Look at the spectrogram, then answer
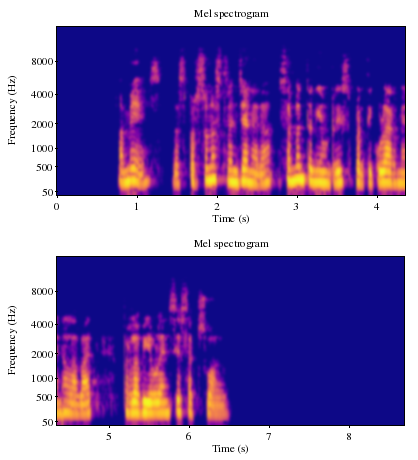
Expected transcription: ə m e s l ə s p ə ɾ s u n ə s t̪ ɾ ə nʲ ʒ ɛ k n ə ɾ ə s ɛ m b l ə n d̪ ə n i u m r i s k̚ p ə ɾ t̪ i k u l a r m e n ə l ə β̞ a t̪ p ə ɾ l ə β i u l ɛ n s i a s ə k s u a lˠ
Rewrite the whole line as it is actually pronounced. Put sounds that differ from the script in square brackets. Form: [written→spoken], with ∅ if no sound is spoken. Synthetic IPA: ə m e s l ə s p ə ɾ s [u→o] n ə s t̪ ɾ ə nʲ ʒ ɛ [k→∅] n ə ɾ ə s ɛ m b l ə n [d̪→t̪] ə n i u [m→n] r i s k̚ p ə ɾ t̪ i k u l a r m e n ə l ə β̞ a t̪ p ə ɾ l ə β i u l ɛ n s i [a→ə] s ə k s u a lˠ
